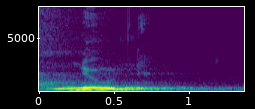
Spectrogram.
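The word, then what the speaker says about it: نون: is that that symbol it's the arabic symbol for the letter n and it's pronounced noon say that with me noon and the letter n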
